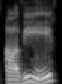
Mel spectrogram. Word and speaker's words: Aviv: month of aiv the month of Aviv it's pronounced as Aviv is the month of spring many of us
